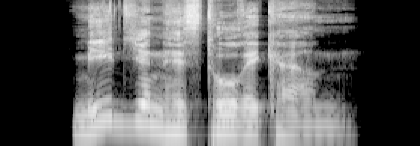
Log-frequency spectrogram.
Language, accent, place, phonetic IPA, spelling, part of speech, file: German, Germany, Berlin, [ˈmeːdi̯ənhɪsˌtoːʁɪkɐn], Medienhistorikern, noun, De-Medienhistorikern.ogg
- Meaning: dative plural of Medienhistoriker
